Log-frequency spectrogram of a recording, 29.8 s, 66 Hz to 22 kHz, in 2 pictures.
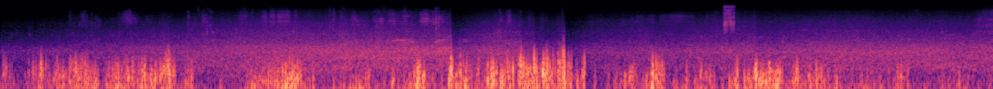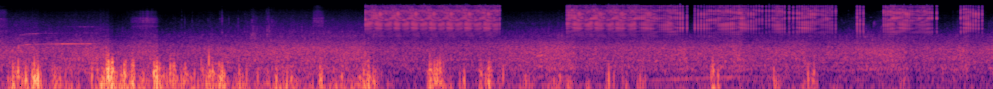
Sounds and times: Stream: 0:00.0 - 0:29.8
Wind: 0:00.0 - 0:29.8.

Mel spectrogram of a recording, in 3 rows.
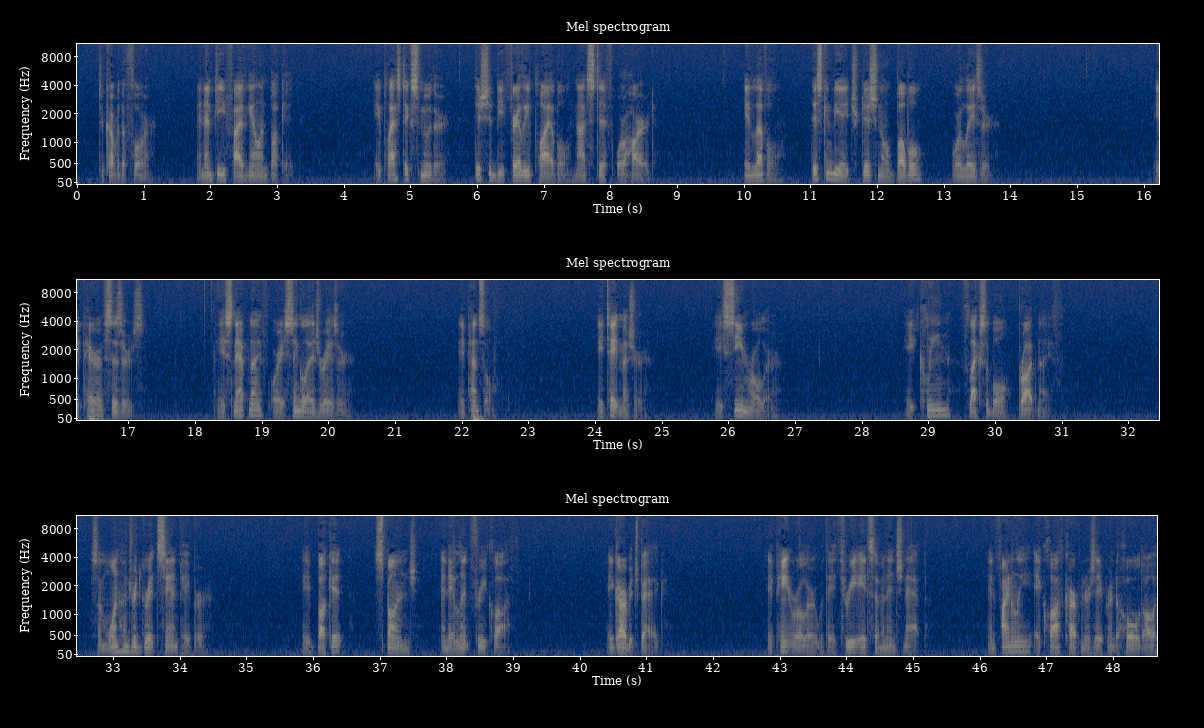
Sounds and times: Speech: 0:00.3 - 0:01.2, 0:01.8 - 0:03.4, 0:04.4 - 0:08.7, 0:10.0 - 0:13.8, 0:16.1 - 0:17.3, 0:18.3 - 0:20.4, 0:22.0 - 0:22.6, 0:24.0 - 0:24.9, 0:25.8 - 0:26.8, 0:28.6 - 0:31.0, 0:32.7 - 0:34.5, 0:35.8 - 0:39.1, 0:40.4 - 0:41.4, 0:42.8 - 0:45.3, 0:46.1 - 0:48.6.

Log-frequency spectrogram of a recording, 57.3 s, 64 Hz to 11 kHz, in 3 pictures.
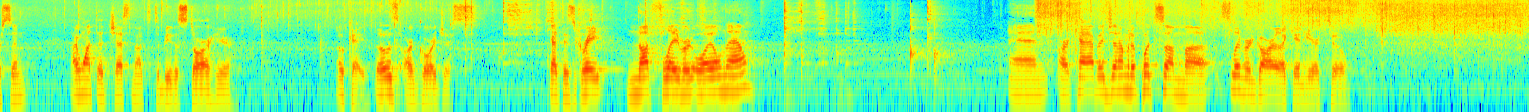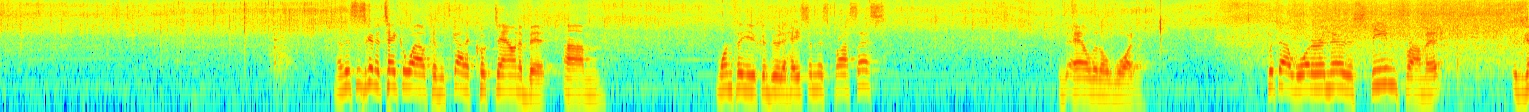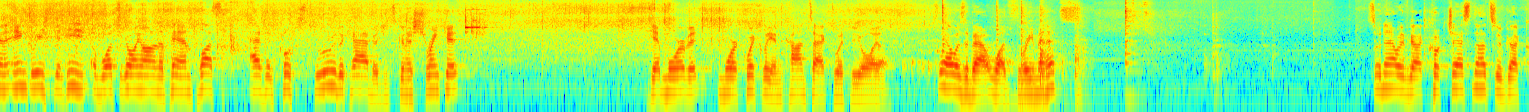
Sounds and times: Speech: 0:00.0 - 0:03.0, 0:04.2 - 0:06.0, 0:06.9 - 0:09.5, 0:12.6 - 0:16.9, 0:23.3 - 0:26.7, 0:28.1 - 0:30.2, 0:32.4 - 0:33.5, 0:35.0 - 0:37.2, 0:38.0 - 0:44.0, 0:46.3 - 0:51.8, 0:55.3 - 0:57.3
Frying (food): 0:00.0 - 0:09.0, 0:12.8 - 0:57.3.

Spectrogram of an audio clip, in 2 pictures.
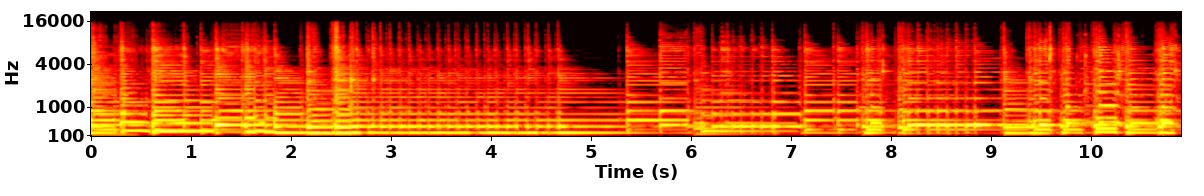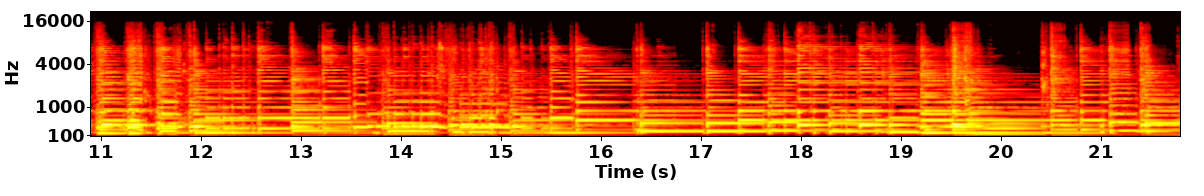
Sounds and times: Mandolin: 0:00.0 - 0:21.7.

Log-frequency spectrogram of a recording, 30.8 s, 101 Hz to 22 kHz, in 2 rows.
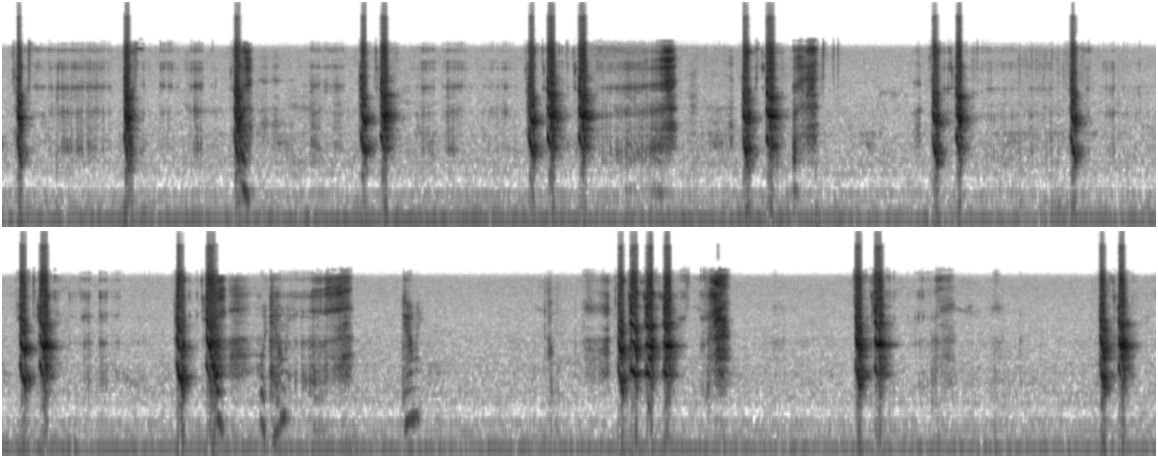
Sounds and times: Bark: 0:00.2 - 0:00.4, 0:01.6 - 0:01.9, 0:03.1 - 0:03.4, 0:04.8 - 0:05.4, 0:07.0 - 0:08.0, 0:09.5 - 0:10.6, 0:12.4 - 0:13.0, 0:14.2 - 0:14.5, 0:15.6 - 0:16.2, 0:17.7 - 0:18.4, 0:23.6 - 0:25.1, 0:26.8 - 0:27.4, 0:30.0 - 0:30.6
Speech: 0:18.8 - 0:19.3, 0:20.7 - 0:21.0.

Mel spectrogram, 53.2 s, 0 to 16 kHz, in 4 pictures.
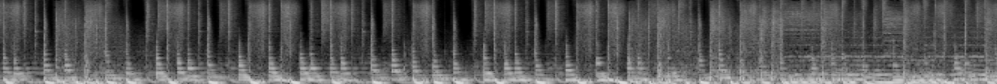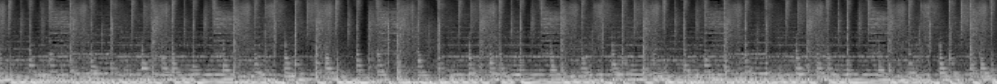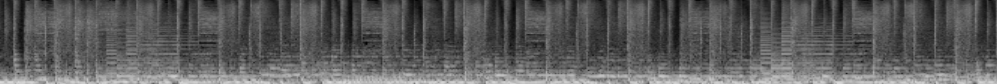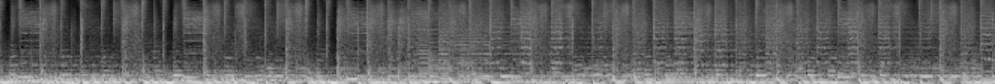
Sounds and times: Music: 0:00.0 - 0:53.1.

